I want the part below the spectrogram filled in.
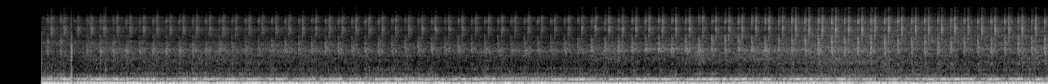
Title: Rover K ticking noise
